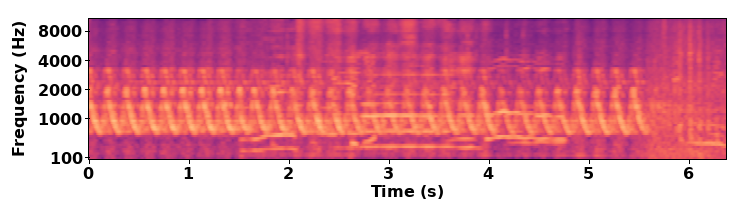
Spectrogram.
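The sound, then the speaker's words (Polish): A fire truck siren wails loudly and continuously as the truck drives out of the fire station gate onto the street, its rapid repeating yelp pattern layered with a second steady tone, fading slightly near the end. “Takie sygnały.”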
